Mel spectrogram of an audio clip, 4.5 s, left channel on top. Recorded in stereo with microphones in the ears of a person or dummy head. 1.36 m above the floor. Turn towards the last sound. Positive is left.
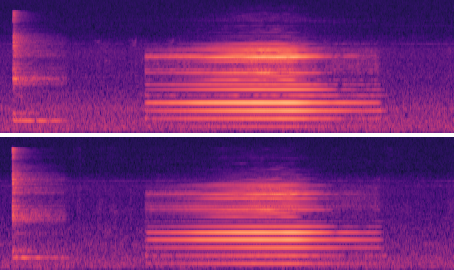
turn(degrees=40)  # may be behind; listen again after turning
